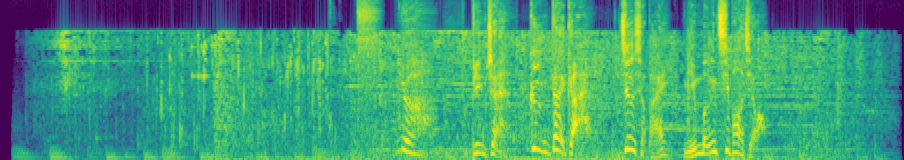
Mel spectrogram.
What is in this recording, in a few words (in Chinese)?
男 广告 清新; 酒类; 个性江小白广告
